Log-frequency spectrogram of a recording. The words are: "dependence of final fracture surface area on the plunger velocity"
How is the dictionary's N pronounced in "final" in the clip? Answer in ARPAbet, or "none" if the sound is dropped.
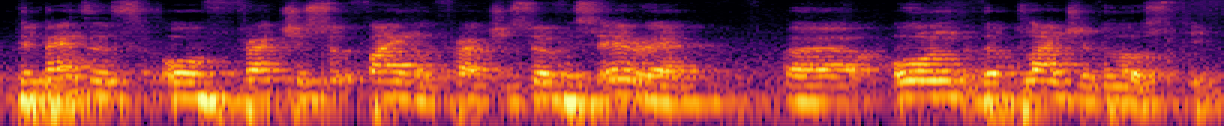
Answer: N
